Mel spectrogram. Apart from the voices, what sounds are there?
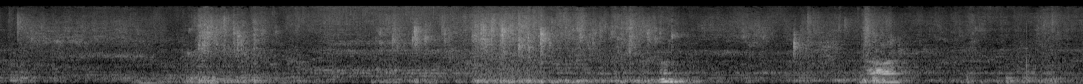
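shower water running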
